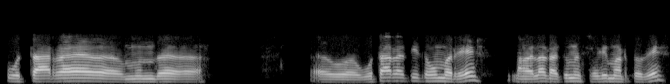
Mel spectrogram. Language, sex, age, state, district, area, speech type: Kannada, male, 30-45, Karnataka, Vijayapura, urban, conversation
